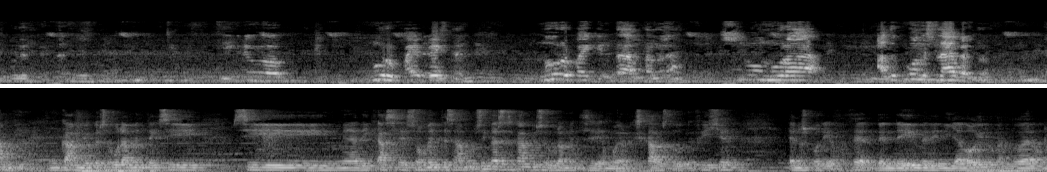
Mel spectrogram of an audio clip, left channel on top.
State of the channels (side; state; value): both; different; correlation 0.01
